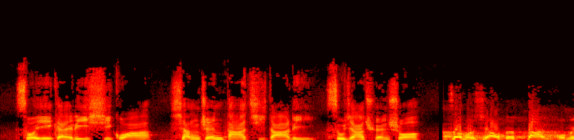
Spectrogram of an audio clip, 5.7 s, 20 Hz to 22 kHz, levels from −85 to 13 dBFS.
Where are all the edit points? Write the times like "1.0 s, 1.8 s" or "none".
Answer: 3.2 s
